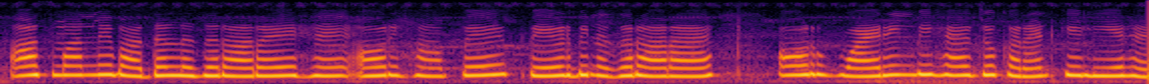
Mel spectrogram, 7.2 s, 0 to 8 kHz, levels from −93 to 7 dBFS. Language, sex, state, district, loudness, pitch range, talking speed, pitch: Hindi, female, Bihar, West Champaran, -11 LUFS, 300-330 Hz, 210 wpm, 310 Hz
